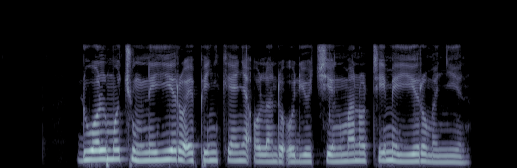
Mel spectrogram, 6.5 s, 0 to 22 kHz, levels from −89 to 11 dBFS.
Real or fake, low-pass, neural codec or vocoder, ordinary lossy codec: real; 7.2 kHz; none; MP3, 96 kbps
